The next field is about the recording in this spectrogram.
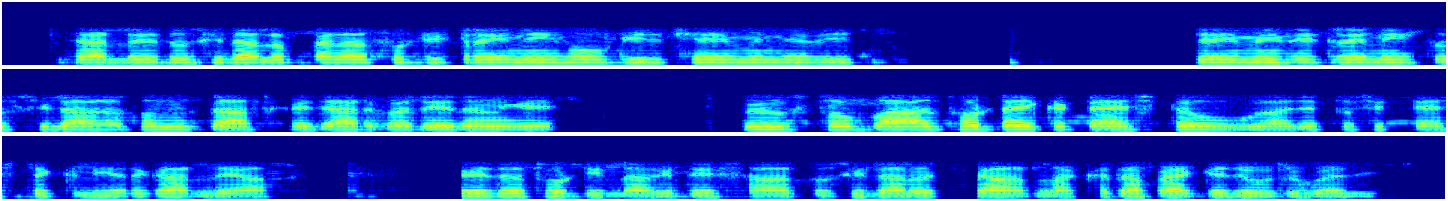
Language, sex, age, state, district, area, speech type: Punjabi, male, 18-30, Punjab, Mohali, urban, conversation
